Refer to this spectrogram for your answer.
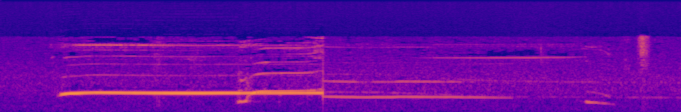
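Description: Wolves howl in long, steady, mid-pitched tones that hold level before slowly sagging and fading.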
